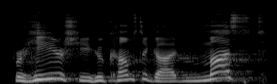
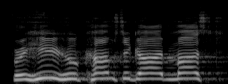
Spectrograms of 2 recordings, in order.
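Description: First: Slow, drawn out, waiting for the crowd; slow call for a response; slow prompting read. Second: Louder, slow call for a response; slow, loud preacher's prompt. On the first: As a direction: stretch it out so they fill the word in. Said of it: "what's that word?". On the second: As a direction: raise the voice and drag the line for them to answer. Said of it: "I wanna hear ya". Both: Shown as a demonstration.

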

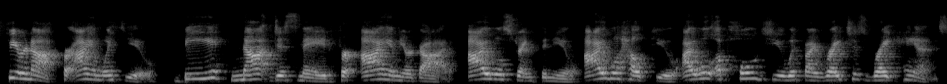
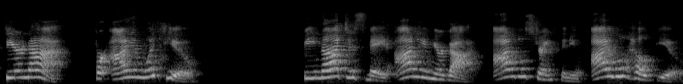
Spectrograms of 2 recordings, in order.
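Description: First: Measured, low-key verse recitation; scripture reading. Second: Higher-pitched, emphatic answer in short separate promises; God. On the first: Shown as a demonstration. Quoting Isaiah to listeners, measured scripture reading. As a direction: read the verse steadily, each promise on its own. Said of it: "Isaiah forty-one ten says". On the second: Retold or imitated. God answering her doubts, imitated with firm assurance. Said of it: "God literally answered me and said".

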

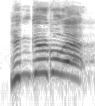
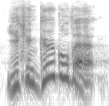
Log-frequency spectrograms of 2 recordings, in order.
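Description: First: Emphatic shout. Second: Said in the usual way. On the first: Real, not acted. Repeats line, second time shouted.

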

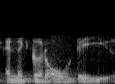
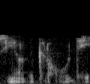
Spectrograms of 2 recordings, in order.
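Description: First: Said in the usual way. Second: Hushed wistful whisper. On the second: Acted. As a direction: breathe it like a fond memory. Repeats phrase in whisper.

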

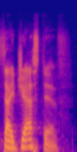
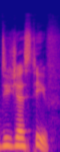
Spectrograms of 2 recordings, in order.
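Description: First: "digestive" said the English way, die-JES-tiv; English pronunciation. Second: "digestif" said the French way, dee-jes-TEEF; French-style pronunciation. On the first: Podcaster correcting himself on the word, "digestive" as die-JES-tiv. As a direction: say "digestive" with a die start and -iv ending. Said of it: "I think it's digestive". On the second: Podcaster showing his own habit, "digestif" as dee-jes-TEEF. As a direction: say "digestif" with a dee start and long -eef ending. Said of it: "but I pronounce it digestif". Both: Shown as a demonstration.

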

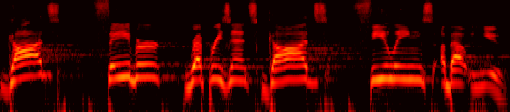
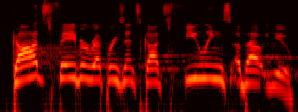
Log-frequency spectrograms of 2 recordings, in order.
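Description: First: God's and favor drawn out slowly; slow emphatic statement. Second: Said slowly, stress on God's; slow emphasis again. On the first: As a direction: weigh each word of the line. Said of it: "repeats the line". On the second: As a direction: repeat it slowly so it lands. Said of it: "repeated for emphasis". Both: Shown as a demonstration.

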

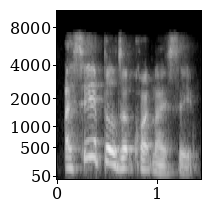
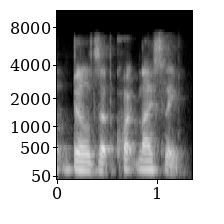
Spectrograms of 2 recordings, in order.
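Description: First: Qualify it by punching say; stress on say. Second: Said in the usual way. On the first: Real, not acted. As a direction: say pushed higher, with a falling accent.

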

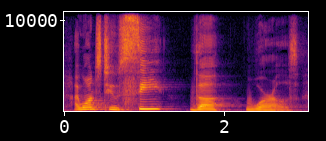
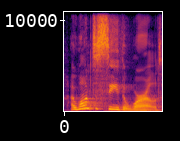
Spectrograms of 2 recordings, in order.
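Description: First: Slow, stretched, every word weighted; drawn-out emphasis. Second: Said in the usual way. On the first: Shown as a demonstration. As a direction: stretch out "I want to see the world" for emphasis. Said twice, first slowly stressed.

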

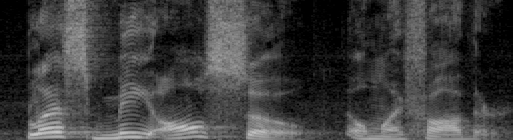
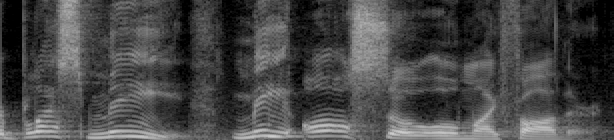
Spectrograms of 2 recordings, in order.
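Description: First: Slow pleading. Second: Higher, a mild mock plea that drops on the last words; bitter pleading cry. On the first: Acted. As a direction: draw the plea out, then let it sink away. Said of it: "Esau lifted up his voice and he cried". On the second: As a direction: beg your father lightly, then let it fall. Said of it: "he cried out with an exceedingly great and bitter cry".

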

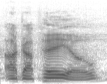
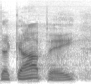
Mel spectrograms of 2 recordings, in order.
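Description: First: "agapeo" said slowly, ending in an added o; Greek form. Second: "agape" ending on an ay sound, without the o; familiar pronunciation. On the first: Pastor introduces the Greek word to congregation, "agapeo" carefully pronounced. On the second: Pastor gives congregation the familiar form, "agape" ending in ay. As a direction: say "agape" as the familiar Greek loanword. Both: Shown as a demonstration. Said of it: "you've heard it pronunciated agape".

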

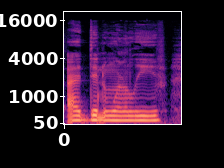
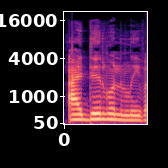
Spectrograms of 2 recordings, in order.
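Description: First: Said in the usual way. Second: "did" punched hard and loud, correcting herself; stress on did. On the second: Real, not acted. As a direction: hit the word "did" to set the record straight.

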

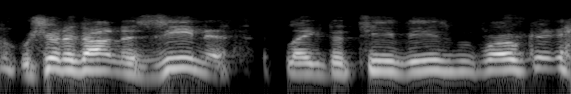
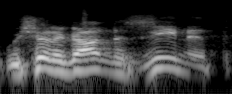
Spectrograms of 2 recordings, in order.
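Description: First: Grumpy neighbor. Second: Quick, put-on grumble from a sour old neighbor; grumpy neighbor. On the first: Retold or imitated. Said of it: "he's like". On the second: Friend imitating the TV-obsessed neighbor for a co-host, quick grumbling. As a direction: mimic the neighbor's fast grousing about his TV. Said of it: "I've never heard anyone go".

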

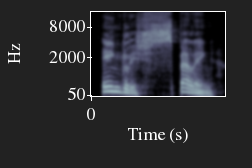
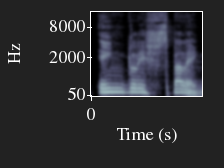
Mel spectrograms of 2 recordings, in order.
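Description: First: Said in the usual way. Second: English spelling pitched higher and drawn out slowly; exasperated repeat. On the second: Acted. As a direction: throw up your hands at English spelling, higher and slower.

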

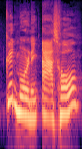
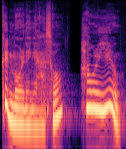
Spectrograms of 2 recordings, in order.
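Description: First: High-pitched greeting, rising on "asshole"; contrasting-intent demo. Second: Friendly-intent demo. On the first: Host showing the other intent of the same words, pointed high greeting. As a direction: pitch the whole greeting up high with a lift at the end. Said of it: "Or I can say". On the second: Host showing intent changes an insult, friendly greeting. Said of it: "the intent behind them that is very powerful". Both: Shown as a demonstration.

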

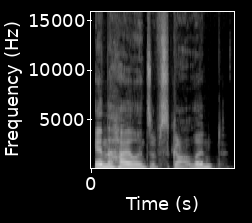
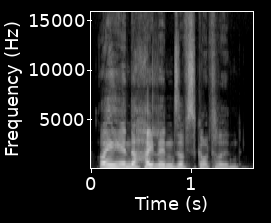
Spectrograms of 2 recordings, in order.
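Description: First: Said in the usual way. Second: Put-on joking, louder, higher Scottish accent that slips towards Irish; botched Scottish brogue, pitched up; mock Scottish accent. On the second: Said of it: "That was more Irish".

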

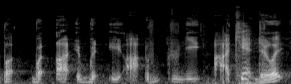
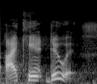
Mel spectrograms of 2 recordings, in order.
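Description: First: Halting stammered protest; a mild stammering refusal; stuttering. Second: Said in the usual way. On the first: Retold or imitated. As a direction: trip over the words like Moses. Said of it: "He stuttered". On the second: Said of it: "He literally stuttered and said".

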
